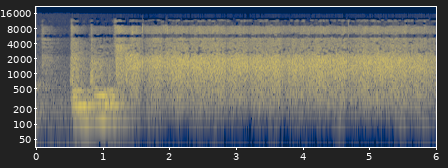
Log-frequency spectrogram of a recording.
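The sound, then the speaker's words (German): Applause from an audience, a dense, even wash of clapping that starts abruptly after a brief opening and holds at a steady, loud level to the end, with a faint tone running through it. “Großer Applaus zum Abschluss für Christian Horner.”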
